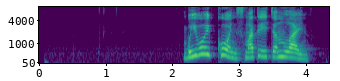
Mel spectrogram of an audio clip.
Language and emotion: Russian, positive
